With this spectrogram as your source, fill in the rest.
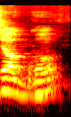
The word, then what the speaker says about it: যজ্ঞ: ঠিক আছে, আমি যখন বলবো যজ্ঞ, দেখেন এই যজ্ঞ এখানে গর মতো উচ্চারণ হচ্ছে।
